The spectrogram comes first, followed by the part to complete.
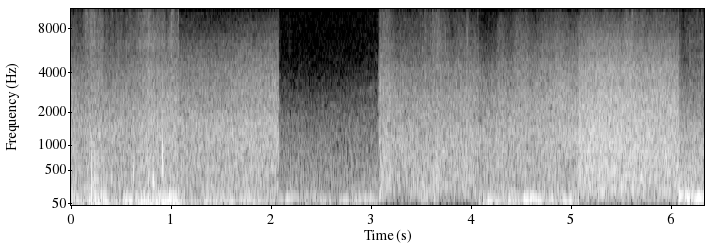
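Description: Wind noise and rustling outdoors, a steady hiss with a low rumble. It drops abruptly to a quieter stretch about two seconds in and comes back about a second later.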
